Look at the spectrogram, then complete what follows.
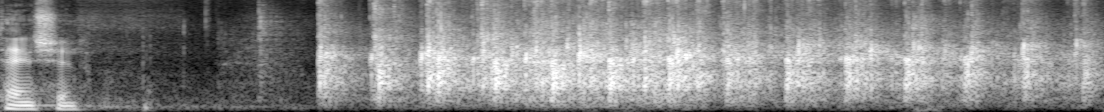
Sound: audience applauding

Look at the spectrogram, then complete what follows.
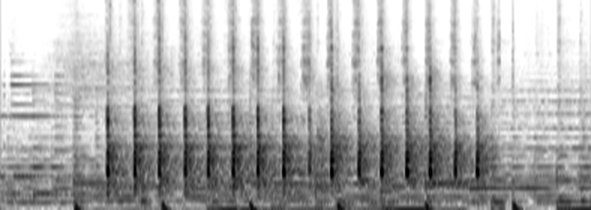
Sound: chopping sound

